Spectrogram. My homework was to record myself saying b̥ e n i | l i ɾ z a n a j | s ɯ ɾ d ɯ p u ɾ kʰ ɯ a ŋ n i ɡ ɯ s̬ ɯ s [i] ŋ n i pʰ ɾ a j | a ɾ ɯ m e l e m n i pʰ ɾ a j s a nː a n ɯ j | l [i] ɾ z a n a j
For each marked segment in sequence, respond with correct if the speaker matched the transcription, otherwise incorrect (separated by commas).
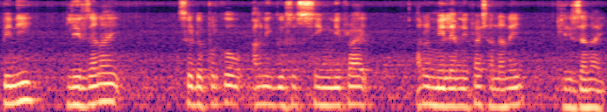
correct, correct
